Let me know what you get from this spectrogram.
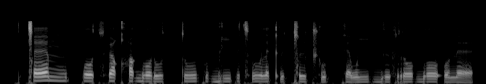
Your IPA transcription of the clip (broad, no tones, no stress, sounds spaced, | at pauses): ǀ ɛː mː u pː oː t͡sʰ ʉ qʰ o ɡ͡b oː ɾ uː tː uː k u ɡ͡b iː p i t͡sʼ uː l ɛ kʼ ʉ ǀ ʉ t͡ʃʼ u kː ɛ w iː ɡ͡b ʉ f r oː ɡ͡b oː ʔ o n ɛː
